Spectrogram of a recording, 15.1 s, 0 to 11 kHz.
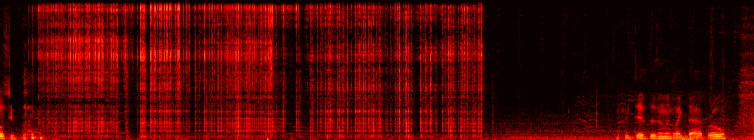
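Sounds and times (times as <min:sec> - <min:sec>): welder arc crackling: 0:00.7 - 0:09.9.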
